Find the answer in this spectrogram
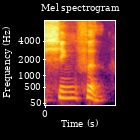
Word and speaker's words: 兴奋: But here it has a different pronunciation. The first tone, 兴, as in, not like the word 兴, fourth tone, in 高兴.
